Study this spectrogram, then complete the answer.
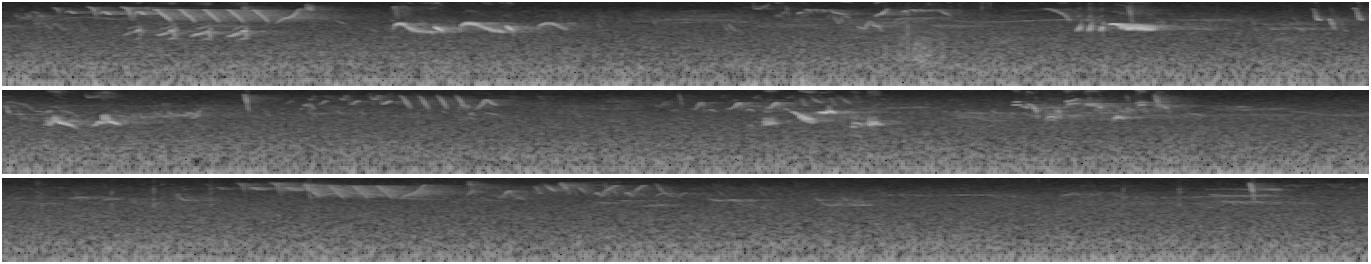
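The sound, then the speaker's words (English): A mockingbird or brown thrasher sings a string of varied, high chirpy phrases with short pauses between them, fairly faint over a steady hiss of background noise. No one speaks. “Telling mockingbird and brown thrasher apart by ear takes a while to get to understand the nuances of the difference between them.”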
